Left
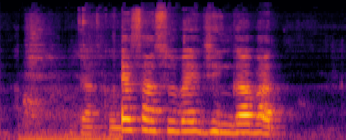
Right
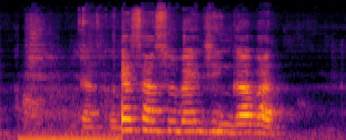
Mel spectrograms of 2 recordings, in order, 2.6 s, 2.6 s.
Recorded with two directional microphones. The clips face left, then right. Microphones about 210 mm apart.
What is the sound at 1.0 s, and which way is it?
Speech, 55° left (ahead or behind).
